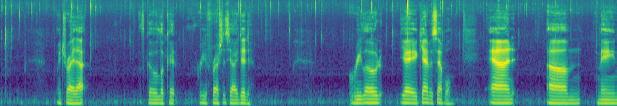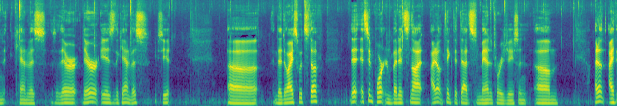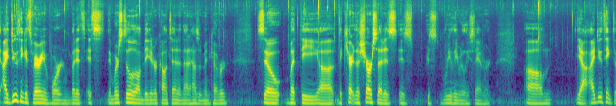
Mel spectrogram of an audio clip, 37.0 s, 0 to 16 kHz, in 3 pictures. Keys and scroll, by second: 1.4 super+Tab, 2.8 super+Tab, 3.2 super+Tab, 3.4 super+Tab, 4.3 super+Tab, 4.8 super+Tab, 5.0 super+Tab, 5.1 super+Tab, 5.3 super+Tab, 7.1 ctrl+r.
